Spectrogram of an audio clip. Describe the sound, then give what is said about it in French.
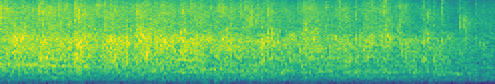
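Audience applause at a university graduation ceremony honouring graduating students: sustained, dense clapping from a crowd, strong at first and tapering slowly in the last seconds, with no speech over it. “on peut l'applaudir.”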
